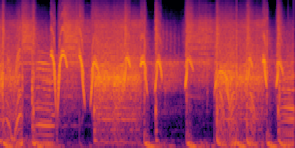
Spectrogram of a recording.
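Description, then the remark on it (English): Rapid turntable scratching by a DJ, with sharp, swooping pitch sweeps made to imitate chirping birdcalls, played loud over a thumping beat, with quick rhythmic cuts throughout. “Now make it sound like a bird.”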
